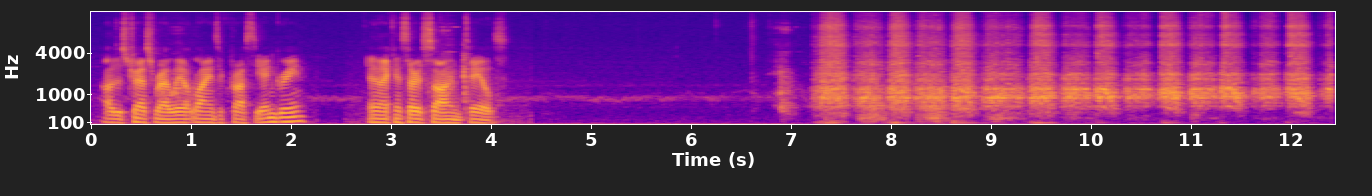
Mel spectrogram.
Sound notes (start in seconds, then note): 7.2 saw scrapes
